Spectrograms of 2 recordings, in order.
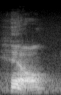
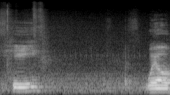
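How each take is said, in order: First: The words are squeezed into one short syllable. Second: Both words are said fully and separately.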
